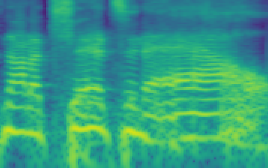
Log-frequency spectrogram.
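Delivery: every word drawn out slowly. Reading a viewer's comment aloud: Vince McMahon voice. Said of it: "Had to do that in Vince McMahon's voice".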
